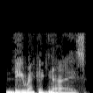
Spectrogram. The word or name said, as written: derecognize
